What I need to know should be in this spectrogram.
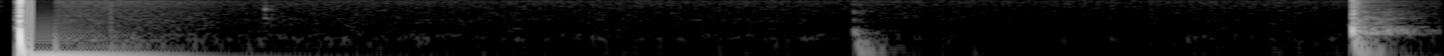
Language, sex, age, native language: Icelandic, female, 60-69, Icelandic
